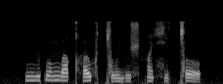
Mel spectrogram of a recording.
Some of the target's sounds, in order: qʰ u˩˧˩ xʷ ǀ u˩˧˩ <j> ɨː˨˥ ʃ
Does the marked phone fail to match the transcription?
no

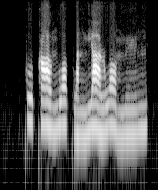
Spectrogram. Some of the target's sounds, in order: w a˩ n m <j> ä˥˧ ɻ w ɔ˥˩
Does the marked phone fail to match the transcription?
no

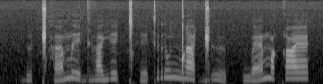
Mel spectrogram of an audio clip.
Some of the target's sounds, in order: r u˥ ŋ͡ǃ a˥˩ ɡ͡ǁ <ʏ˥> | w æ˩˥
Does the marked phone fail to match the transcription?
yes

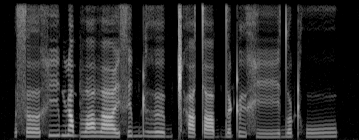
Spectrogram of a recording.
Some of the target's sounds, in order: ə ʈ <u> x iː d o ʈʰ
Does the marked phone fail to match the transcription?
yes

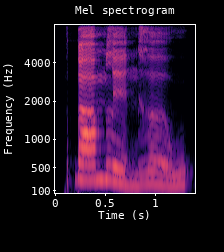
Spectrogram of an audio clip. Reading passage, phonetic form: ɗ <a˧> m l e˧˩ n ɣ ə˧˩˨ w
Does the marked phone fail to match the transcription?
no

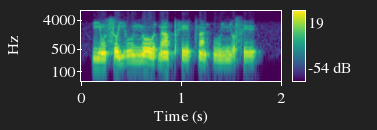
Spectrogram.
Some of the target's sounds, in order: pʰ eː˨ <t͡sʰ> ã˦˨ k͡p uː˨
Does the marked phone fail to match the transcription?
yes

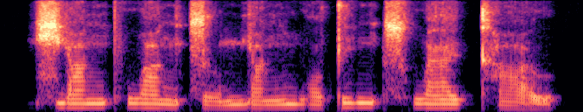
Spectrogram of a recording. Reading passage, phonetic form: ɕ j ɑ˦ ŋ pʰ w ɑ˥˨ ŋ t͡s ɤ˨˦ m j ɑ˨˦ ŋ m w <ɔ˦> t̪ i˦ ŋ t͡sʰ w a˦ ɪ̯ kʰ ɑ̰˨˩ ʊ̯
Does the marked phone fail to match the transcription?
yes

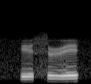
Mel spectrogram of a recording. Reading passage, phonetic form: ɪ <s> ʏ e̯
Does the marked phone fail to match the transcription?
no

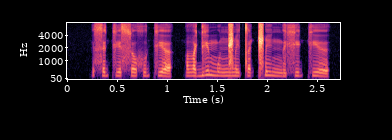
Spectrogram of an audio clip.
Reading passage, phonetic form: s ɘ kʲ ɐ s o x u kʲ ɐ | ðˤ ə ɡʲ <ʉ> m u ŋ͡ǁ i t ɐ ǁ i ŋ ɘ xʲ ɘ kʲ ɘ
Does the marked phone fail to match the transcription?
no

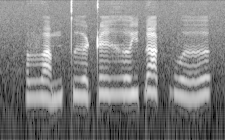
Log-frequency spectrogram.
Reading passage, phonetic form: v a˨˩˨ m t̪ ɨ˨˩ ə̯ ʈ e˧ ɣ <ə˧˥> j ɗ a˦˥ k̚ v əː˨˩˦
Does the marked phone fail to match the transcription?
no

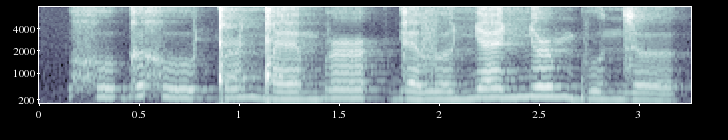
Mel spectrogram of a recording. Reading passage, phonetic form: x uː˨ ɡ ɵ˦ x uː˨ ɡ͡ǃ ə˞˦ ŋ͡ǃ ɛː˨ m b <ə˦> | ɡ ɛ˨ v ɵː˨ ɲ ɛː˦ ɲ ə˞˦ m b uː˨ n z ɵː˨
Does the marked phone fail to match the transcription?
yes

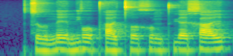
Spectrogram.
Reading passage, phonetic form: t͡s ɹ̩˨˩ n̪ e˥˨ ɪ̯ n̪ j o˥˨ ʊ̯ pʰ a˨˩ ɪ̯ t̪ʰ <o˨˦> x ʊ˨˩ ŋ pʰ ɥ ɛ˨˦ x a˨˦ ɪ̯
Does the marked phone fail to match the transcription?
yes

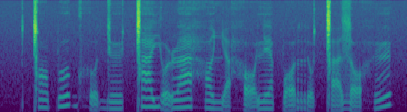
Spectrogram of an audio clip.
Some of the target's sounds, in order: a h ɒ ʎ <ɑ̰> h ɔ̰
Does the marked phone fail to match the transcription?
yes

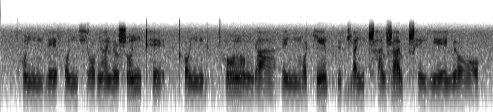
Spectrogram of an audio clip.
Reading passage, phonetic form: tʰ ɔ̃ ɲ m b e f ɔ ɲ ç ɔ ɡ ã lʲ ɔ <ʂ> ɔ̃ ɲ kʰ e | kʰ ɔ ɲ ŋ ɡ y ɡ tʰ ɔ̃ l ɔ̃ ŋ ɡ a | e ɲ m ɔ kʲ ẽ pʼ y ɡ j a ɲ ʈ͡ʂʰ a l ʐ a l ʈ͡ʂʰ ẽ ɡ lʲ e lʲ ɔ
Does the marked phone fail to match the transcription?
no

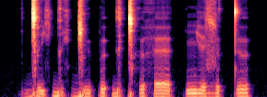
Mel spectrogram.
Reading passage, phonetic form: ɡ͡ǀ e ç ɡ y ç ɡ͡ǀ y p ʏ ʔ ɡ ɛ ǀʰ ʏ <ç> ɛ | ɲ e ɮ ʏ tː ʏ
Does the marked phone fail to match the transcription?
yes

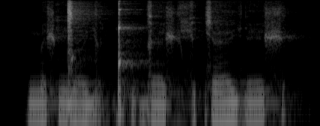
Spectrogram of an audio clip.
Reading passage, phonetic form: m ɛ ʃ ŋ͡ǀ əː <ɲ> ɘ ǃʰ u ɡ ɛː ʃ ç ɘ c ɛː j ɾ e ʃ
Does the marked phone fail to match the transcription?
yes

